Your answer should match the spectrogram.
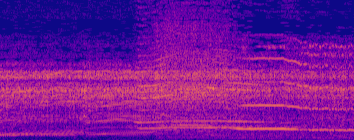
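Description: Live rock band music led by an electric guitar holding long sustained notes. A single long note comes in about halfway and bends slightly down near the end.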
